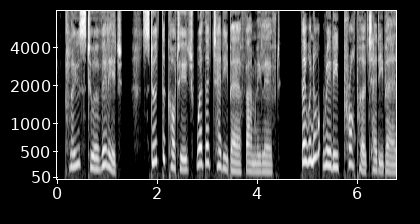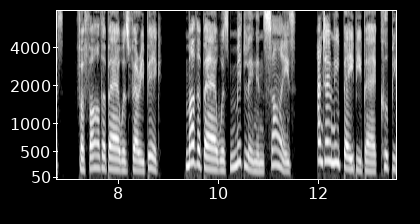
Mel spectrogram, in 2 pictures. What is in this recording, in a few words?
Goldilocks fairytale RP British accent practice audio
